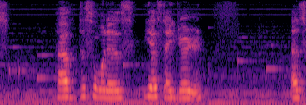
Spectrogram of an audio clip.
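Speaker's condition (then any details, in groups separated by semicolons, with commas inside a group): Cerebral palsy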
